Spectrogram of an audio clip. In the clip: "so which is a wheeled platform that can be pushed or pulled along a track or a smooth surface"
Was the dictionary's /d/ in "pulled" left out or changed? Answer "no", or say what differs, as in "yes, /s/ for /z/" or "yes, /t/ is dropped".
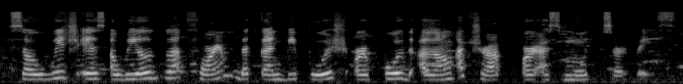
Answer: no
